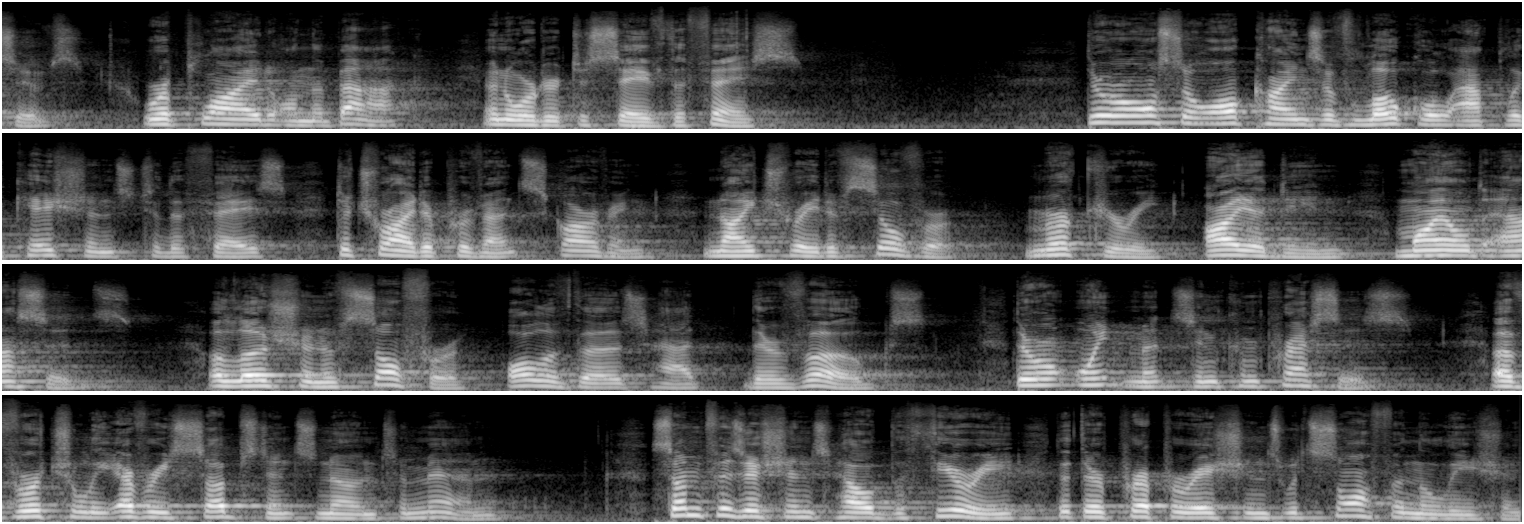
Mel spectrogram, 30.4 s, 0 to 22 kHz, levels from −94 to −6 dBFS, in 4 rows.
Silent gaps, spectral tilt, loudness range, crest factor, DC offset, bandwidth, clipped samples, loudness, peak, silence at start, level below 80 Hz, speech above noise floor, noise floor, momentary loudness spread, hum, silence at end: none; -7 dB/octave; 4 LU; 20 dB; under 0.1%; 14 kHz; under 0.1%; -22 LUFS; -2 dBFS; 0 s; -56 dBFS; 38 dB; -60 dBFS; 14 LU; none; 0 s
